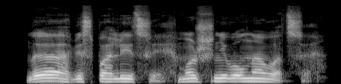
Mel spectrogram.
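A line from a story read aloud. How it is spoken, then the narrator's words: Deep sigh. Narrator (Russian): Сун Дачунь глубоко вздохнул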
